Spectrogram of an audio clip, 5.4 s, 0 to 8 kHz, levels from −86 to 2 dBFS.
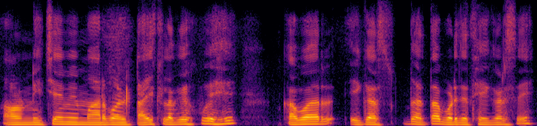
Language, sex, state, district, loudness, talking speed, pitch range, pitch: Chhattisgarhi, male, Chhattisgarh, Rajnandgaon, -18 LUFS, 165 wpm, 125-145 Hz, 130 Hz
